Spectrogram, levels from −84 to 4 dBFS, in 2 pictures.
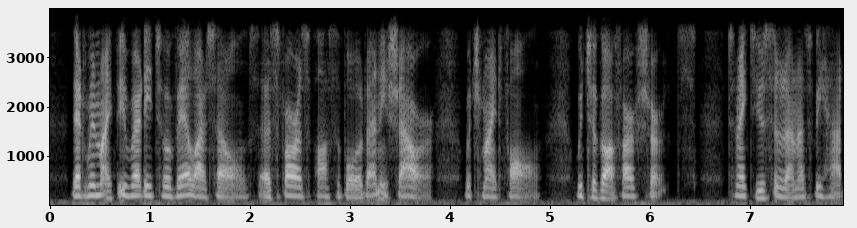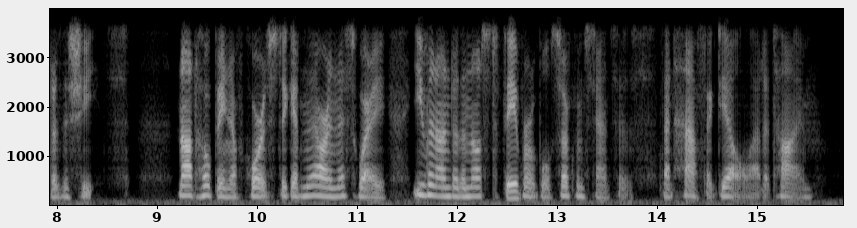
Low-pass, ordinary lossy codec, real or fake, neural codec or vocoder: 3.6 kHz; Opus, 64 kbps; fake; autoencoder, 22.05 kHz, a latent of 192 numbers a frame, VITS, trained on many speakers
